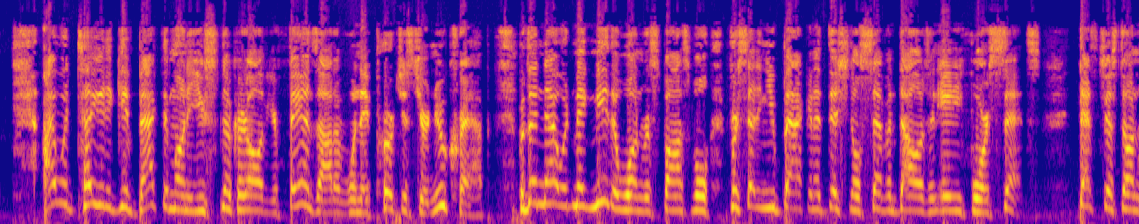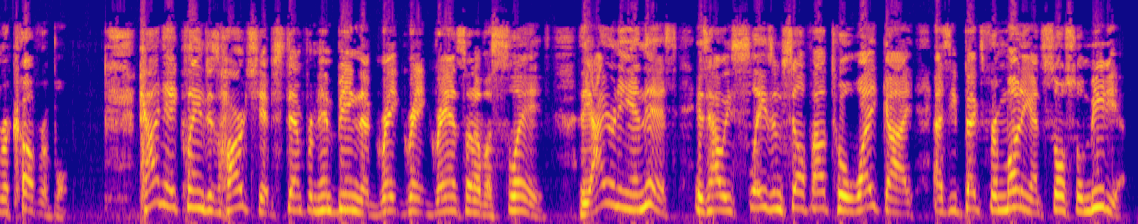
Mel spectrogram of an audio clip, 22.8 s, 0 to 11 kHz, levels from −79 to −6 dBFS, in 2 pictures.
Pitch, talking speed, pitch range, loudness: 225 Hz, 215 wpm, 210-255 Hz, -12 LUFS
